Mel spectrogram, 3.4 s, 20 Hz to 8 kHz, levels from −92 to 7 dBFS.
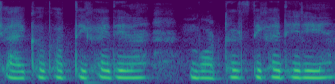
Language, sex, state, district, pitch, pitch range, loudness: Hindi, female, Uttar Pradesh, Gorakhpur, 250 Hz, 245-260 Hz, -26 LUFS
